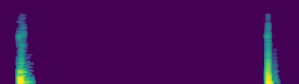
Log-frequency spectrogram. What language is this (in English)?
Uzbek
